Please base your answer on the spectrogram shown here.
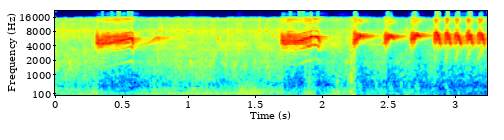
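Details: Sogon bird in a masteran (tutor) recording: two loud, high slurred whistles about a second apart, followed by quick high chips building into a rapid trill.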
